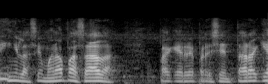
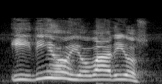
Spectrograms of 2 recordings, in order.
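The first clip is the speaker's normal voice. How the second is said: slow, louder, ringing Bible reading; solemn scripture reading; 3 semitones higher, 5 dB louder, slower than usual. Acted. Host reading Genesis to the viewers, slow and solemn. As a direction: proclaim each word of the verse slowly. Reads Genesis verse aloud.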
